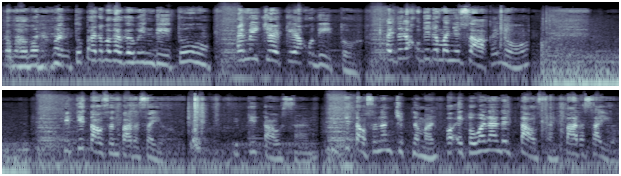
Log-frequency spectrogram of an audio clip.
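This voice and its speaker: A man performing a comedy skit in a campy, sassy, playful voice, switching between characters. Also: very high voice. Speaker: comedy skit creator playing every part.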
